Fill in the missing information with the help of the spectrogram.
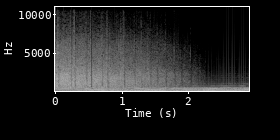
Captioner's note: audience applaud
